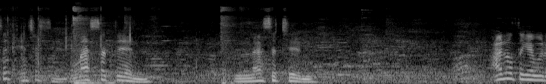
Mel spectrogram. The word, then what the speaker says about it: lecithin: Lecithin is how you pronounce it? Interesting. Lecithin.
